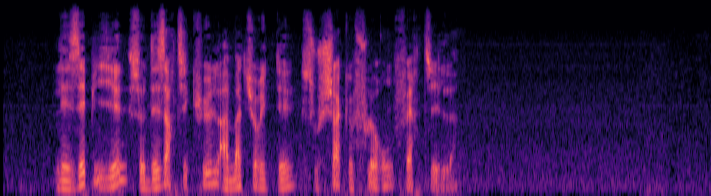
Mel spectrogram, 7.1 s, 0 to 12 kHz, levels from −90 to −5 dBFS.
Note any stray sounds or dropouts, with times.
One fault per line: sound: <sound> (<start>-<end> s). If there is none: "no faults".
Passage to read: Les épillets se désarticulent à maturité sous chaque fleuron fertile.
no faults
